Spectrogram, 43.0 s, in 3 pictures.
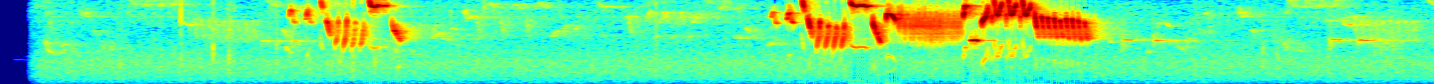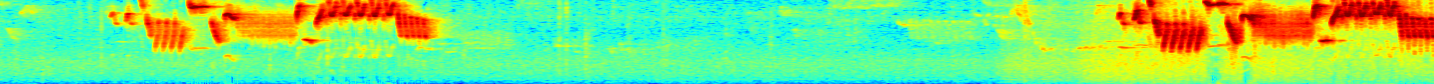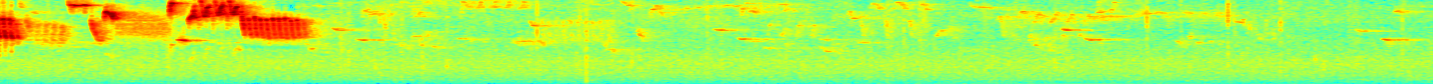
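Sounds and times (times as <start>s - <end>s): faint steady hiss: 0.2s - 43.0s
bird chirps and trills: 7.7s - 11.8s, 15.5s - 18.9s, 23.4s - 41.5s.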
